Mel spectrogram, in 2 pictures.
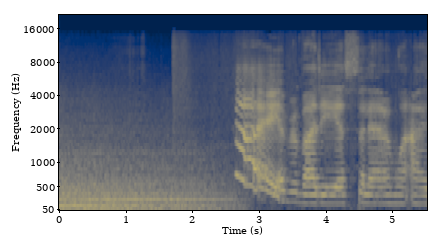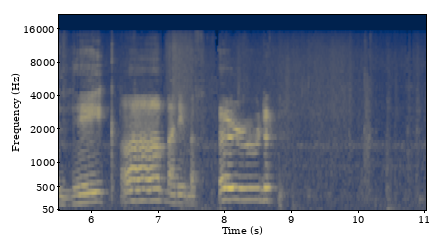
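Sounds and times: engine and road rumble: 0:00.0 - 0:02.6
faint held hum: 0:00.0 - 0:11.0.

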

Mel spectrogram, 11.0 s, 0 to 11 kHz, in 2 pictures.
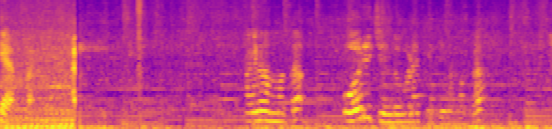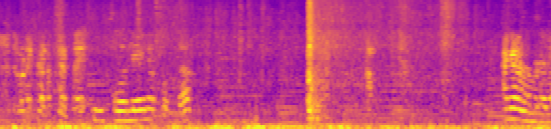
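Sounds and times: machete chopping into stalk: 0:08.6 - 0:09.7.

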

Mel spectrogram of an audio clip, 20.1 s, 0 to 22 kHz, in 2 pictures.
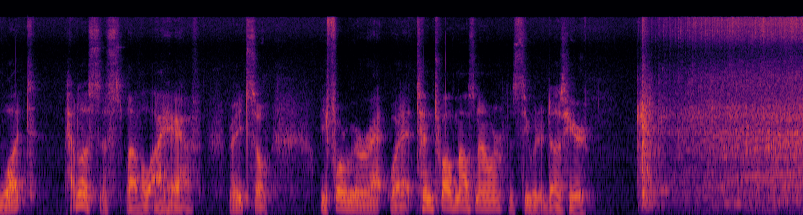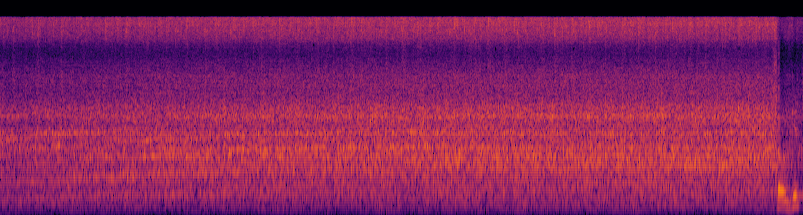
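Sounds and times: electric bike motor whining: 0:08.2 - 0:20.0.

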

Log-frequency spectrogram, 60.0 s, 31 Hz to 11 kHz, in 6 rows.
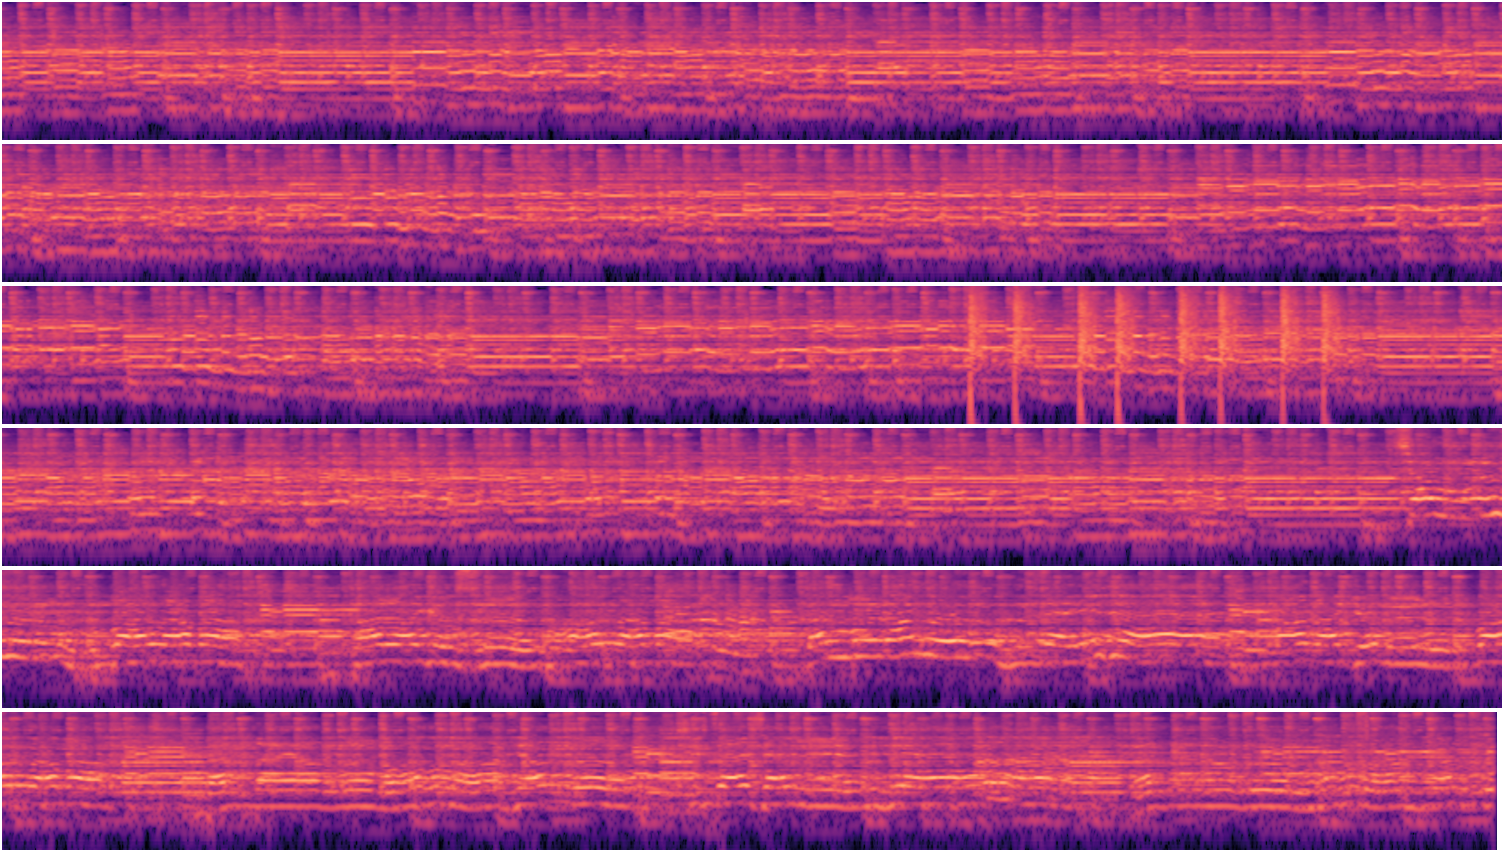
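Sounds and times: sharp knocks: 0:26.5 - 0:29.1.

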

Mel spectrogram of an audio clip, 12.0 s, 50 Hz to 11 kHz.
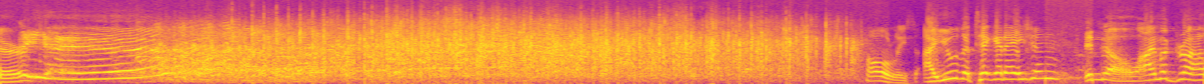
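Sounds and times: audience laughing: 0:01.0 - 0:08.2
audience applauding: 0:01.5 - 0:08.8.

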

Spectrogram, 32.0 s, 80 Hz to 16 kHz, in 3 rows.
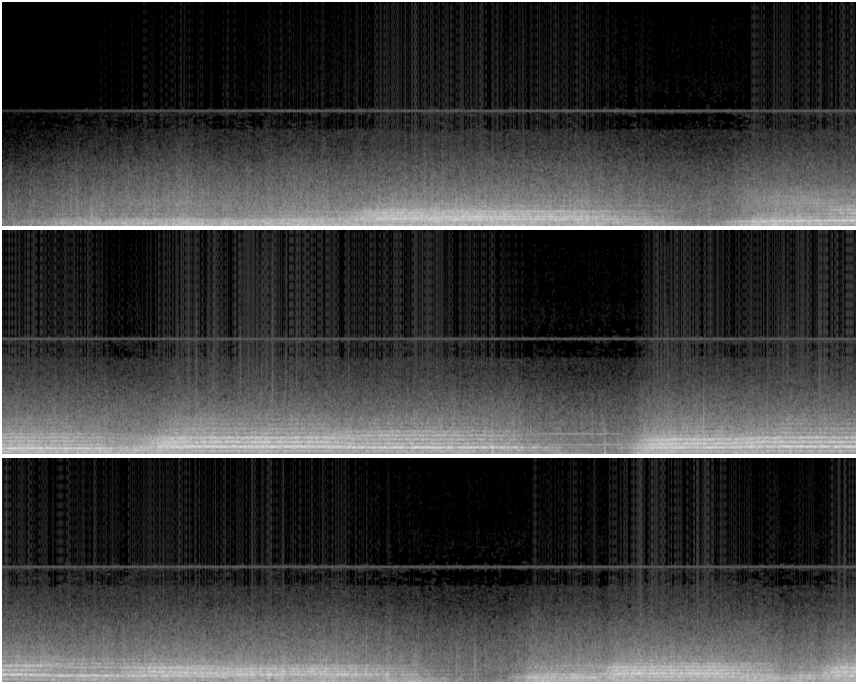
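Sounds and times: choral chanting: 0:00.0 - 0:32.0.

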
